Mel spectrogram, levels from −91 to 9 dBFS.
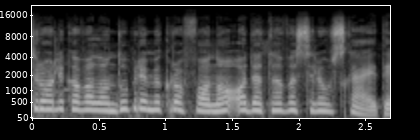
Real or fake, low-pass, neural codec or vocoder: fake; 19.8 kHz; vocoder, 48 kHz, 128 mel bands, Vocos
